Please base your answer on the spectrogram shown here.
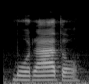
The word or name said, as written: morado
